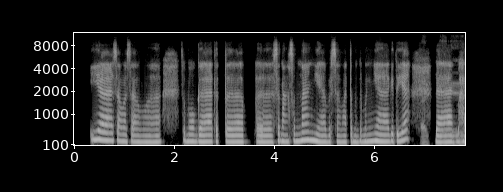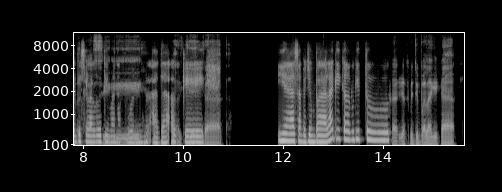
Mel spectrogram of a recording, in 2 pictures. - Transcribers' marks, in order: tapping
- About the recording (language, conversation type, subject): Indonesian, podcast, Kenangan kecil apa di rumah yang paling kamu ingat?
